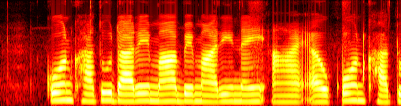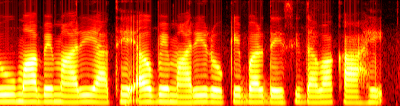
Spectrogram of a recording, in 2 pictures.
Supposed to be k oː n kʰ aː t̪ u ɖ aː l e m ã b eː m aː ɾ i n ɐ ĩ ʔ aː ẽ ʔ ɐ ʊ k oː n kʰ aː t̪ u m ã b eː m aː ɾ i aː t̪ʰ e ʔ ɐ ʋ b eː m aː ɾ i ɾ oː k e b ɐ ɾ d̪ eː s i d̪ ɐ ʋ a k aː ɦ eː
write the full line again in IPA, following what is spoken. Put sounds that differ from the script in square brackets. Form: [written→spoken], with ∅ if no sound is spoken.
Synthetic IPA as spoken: k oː n kʰ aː t̪ u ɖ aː [l→ɾ] e m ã b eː m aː ɾ i n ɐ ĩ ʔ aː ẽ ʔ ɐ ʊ k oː n kʰ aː t̪ u m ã b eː m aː ɾ i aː t̪ʰ e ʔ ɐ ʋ b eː m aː ɾ i ɾ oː k e b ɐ ɾ d̪ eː s i d̪ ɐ ʋ a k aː ɦ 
